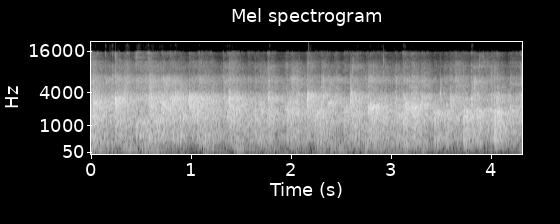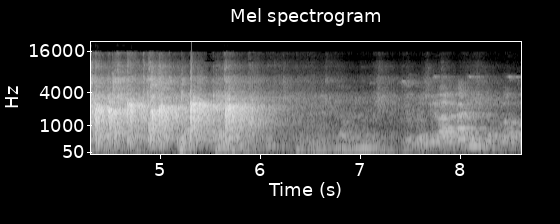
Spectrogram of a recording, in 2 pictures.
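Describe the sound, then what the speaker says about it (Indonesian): Classroom applause for the first group after their discussion presentation, a dense, steady burst of many hands clapping that fades out after about six seconds into quieter room sound. "Tepuk tangan dulu untuk kelompok 1."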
